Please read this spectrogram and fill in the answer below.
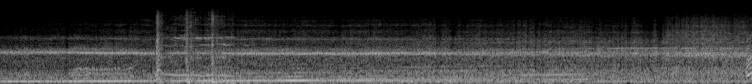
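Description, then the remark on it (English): An American car's engine runs steadily, with a low droning hum and a higher whine under a rough, noisy rumble, broken by a few sharp knocks early on. “listen to that piece of shit.”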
